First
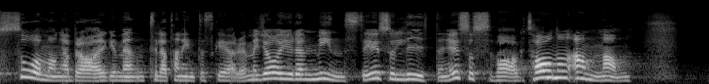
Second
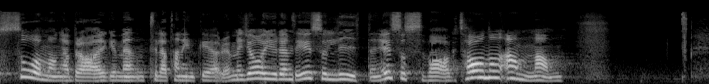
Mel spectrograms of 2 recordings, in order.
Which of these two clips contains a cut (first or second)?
second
